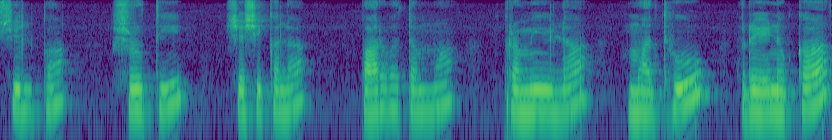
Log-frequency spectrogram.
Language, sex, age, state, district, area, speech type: Kannada, female, 30-45, Karnataka, Chikkaballapur, rural, spontaneous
